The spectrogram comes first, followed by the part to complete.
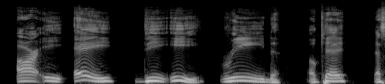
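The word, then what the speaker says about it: Reade: name is spelled tara t-a-r-a her last name is spelled r-e-a-d-e read okay that's how you spell her last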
